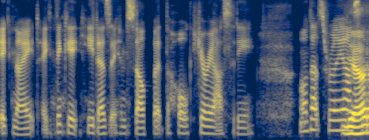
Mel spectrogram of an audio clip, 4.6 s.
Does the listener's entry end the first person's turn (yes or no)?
yes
